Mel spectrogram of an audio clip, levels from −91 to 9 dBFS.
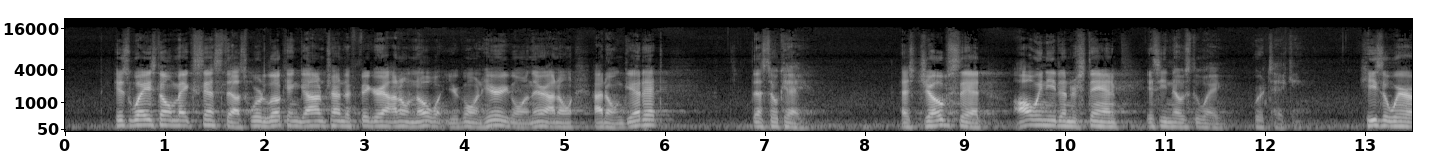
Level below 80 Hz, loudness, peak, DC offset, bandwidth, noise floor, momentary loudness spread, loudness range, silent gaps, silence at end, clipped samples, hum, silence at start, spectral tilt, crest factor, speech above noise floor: -60 dBFS; -21 LUFS; -2 dBFS; under 0.1%; 16.5 kHz; -49 dBFS; 14 LU; 6 LU; none; 0 s; under 0.1%; none; 0.5 s; -4.5 dB/octave; 20 dB; 27 dB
